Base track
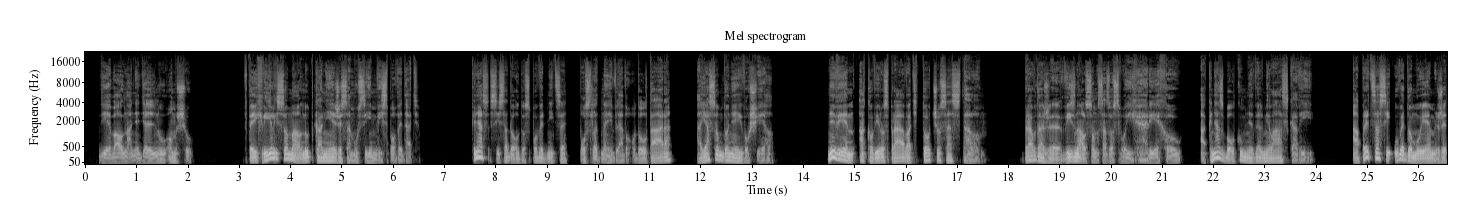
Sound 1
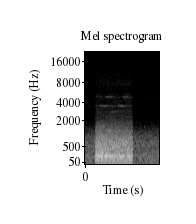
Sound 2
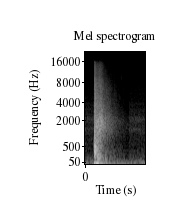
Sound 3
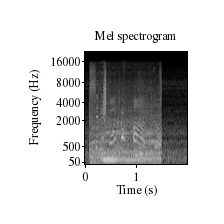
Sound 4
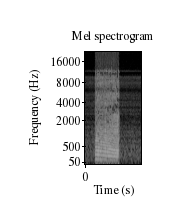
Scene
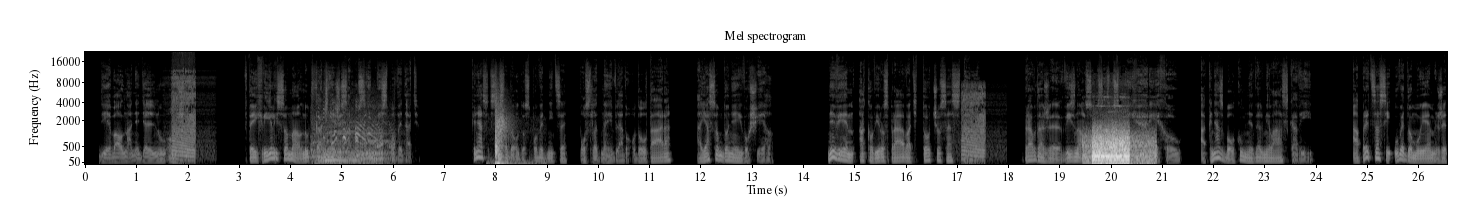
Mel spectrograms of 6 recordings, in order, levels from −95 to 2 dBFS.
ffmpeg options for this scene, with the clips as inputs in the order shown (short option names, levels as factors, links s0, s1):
-filter_complex "[4:a]asplit=2[s0][s1];[0:a]volume=0.119[s2];[3:a]aecho=1:1:238:0.447[s3];[2:a]highshelf=f=2500:g=-11[s4];[s1]aresample=16000,aresample=44100[s5];[1:a]alimiter=level_in=12.6:limit=0.891:release=50:level=0:latency=1[s6];[s0]atrim=end=1.09,asetpts=PTS-STARTPTS,volume=0.251,afade=t=in:d=0.05,afade=t=out:st=1.04:d=0.05,adelay=1490[s7];[s3]atrim=end=1.99,asetpts=PTS-STARTPTS,volume=0.15,afade=t=in:d=0.004:c=hsin,afade=t=out:st=1.986:d=0.004:c=hsin,adelay=4320[s8];[s4]atrim=end=1.18,asetpts=PTS-STARTPTS,volume=0.596,afade=t=in:d=0.004:c=hsin,afade=t=out:st=1.176:d=0.004:c=hsin,adelay=7820[s9];[s5]atrim=end=1.09,asetpts=PTS-STARTPTS,volume=0.211,afade=t=in:d=0.004:c=hsin,afade=t=out:st=1.086:d=0.004:c=hsin,adelay=16890[s10];[s6]atrim=end=1.46,asetpts=PTS-STARTPTS,volume=0.473,afade=t=in:d=0.004:c=hsin,afade=t=out:st=1.456:d=0.004:c=hsin,adelay=19440[s11];[s2][s7][s8][s9][s10][s11]amix=inputs=6:normalize=0"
